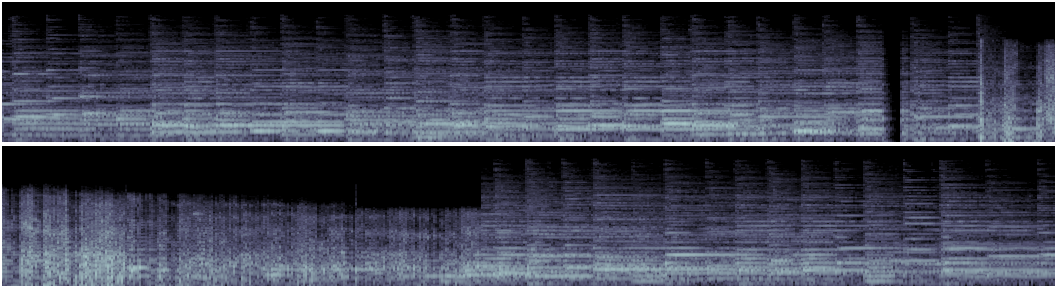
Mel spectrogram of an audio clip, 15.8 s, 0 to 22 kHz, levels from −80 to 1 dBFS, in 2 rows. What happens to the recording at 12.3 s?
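Nothing goes wrong at 12.3 s; the audio carries on intact through that moment, with no dropout, click or distortion.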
